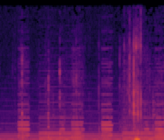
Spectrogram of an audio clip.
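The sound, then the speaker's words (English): Someone thumbs at and slices open a package with car keys, producing short scratchy cutting and ripping bursts about every half second over steady background music with changing chords. Nobody speaks. “A thumbing and cutting with car keys.”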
